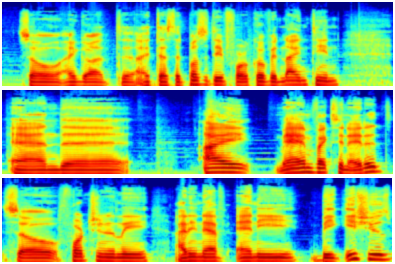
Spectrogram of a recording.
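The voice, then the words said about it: Voice affected by illness. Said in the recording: “I apologize for how my voice sounds. ... I got uh, COVID ... I still had a fever and felt a little bit weak”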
